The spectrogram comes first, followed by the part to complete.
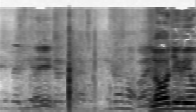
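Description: One sharp knock from a cricket bat a little under a second in, with voices talking faintly around it.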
